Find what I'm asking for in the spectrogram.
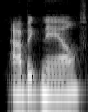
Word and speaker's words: Abagnale: I think of the Frank Abagnale. Am I saying that right? – Abagnale effect.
